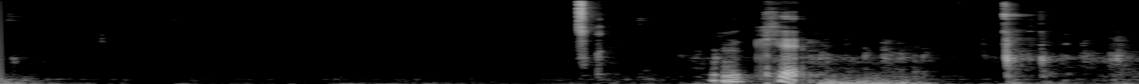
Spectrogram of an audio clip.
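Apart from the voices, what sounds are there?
typing on a computer keyboard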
